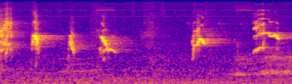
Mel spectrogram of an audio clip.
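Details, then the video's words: Greater green leafbird, native to Indonesia, giving bright whistled song notes: a few sharp sweeping whistles and slurred chirps spaced by short pauses, ending in a buzzy warble, low hum in the background. "SUARA BURUNG CUCAK IJO GACOR , TELER"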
